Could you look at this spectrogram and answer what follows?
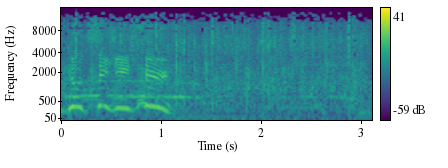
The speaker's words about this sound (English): Someone give Jesus a clap.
